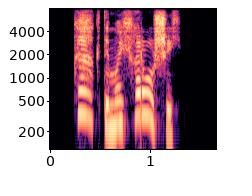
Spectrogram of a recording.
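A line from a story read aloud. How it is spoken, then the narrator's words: Baby talk cooing. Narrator (Russian): сюсюкает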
